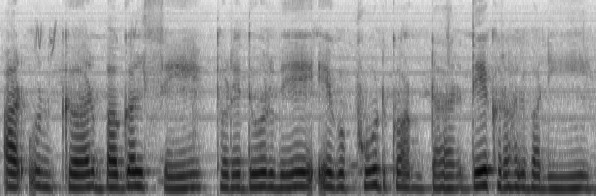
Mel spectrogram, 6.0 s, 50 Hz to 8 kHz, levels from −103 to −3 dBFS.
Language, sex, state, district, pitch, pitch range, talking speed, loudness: Bhojpuri, female, Uttar Pradesh, Gorakhpur, 195 Hz, 190-210 Hz, 130 wpm, -17 LUFS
